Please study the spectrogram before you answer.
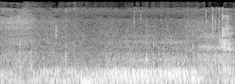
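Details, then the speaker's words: Loud snoring from a female French Bulldog puppy, heard in the background. "If you can hear snoring, that's my French Bulldog puppy, and she is loud, so I do apologise."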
